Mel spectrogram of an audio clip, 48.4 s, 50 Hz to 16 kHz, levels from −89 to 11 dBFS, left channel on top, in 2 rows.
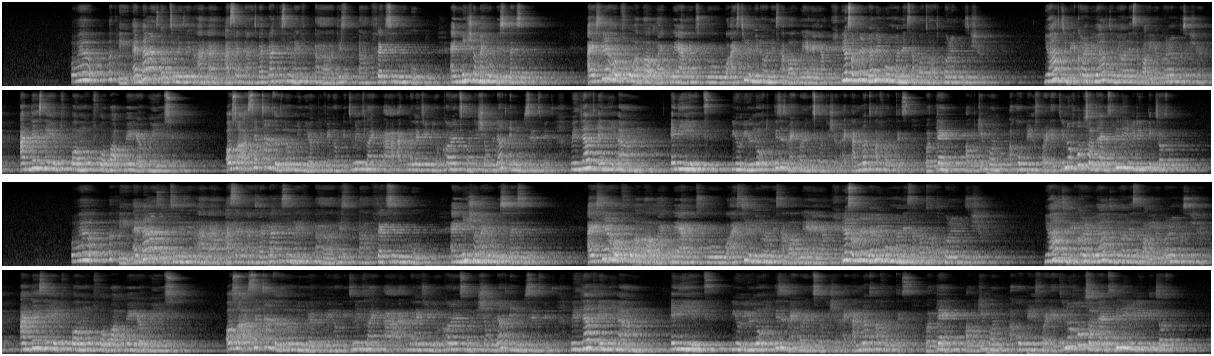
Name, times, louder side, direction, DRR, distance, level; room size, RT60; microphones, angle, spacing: voice 1, 1.4-1.8 2.1-6.9 7.1-8.3 9.0-10.6 11.7-19.6 20.8-24.1 24.5-27.7 28.7-35.2 35.6-37.0 37.6-38.1 38.8-42.3 42.7-43.1 43.5-47.6, equal, 40° left, 0 dB, 0.8 m, -19 dB
8.9 x 3.4 x 5.4 m, 2.9 s
head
